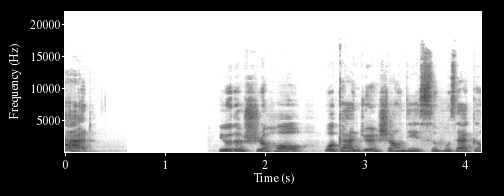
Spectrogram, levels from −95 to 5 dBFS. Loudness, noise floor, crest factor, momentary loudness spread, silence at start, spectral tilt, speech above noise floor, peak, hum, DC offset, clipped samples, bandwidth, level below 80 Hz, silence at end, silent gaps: -30 LUFS; under -90 dBFS; 20 dB; 4 LU; 0 s; -2.5 dB/octave; over 60 dB; -12 dBFS; none; under 0.1%; under 0.1%; 17.5 kHz; -82 dBFS; 0 s; 0.61-1.42 s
